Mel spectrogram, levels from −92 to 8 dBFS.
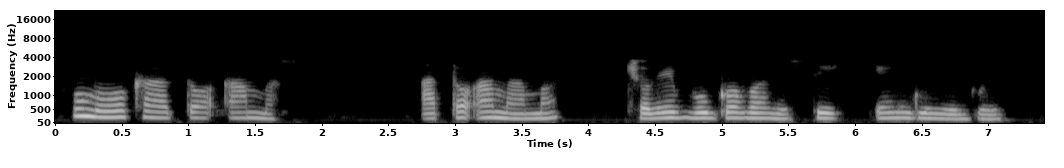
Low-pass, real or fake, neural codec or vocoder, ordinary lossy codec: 3.6 kHz; fake; codec, 16 kHz, 2 kbps, X-Codec, WavLM features, trained on Multilingual LibriSpeech; none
